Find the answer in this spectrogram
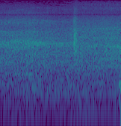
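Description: Steady street traffic noise with a faint low engine hum.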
